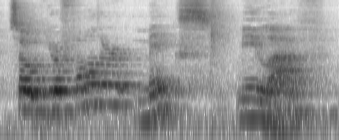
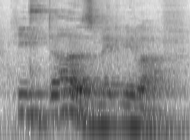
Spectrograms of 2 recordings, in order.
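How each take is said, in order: First: Said in the usual way. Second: Does said firmly, a little slower; emphatic auxiliary does; stress on does. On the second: Shown as a demonstration. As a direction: press down on does. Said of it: "if you want to really say".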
